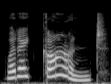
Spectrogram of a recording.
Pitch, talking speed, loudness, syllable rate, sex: 315 Hz, 160 wpm, -15 LUFS, 3.5 syllables/s, female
